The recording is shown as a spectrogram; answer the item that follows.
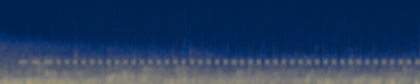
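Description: Sound-design drone: a low, rumbling hum under a steady high beep tone that starts just after the beginning and is held without change.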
